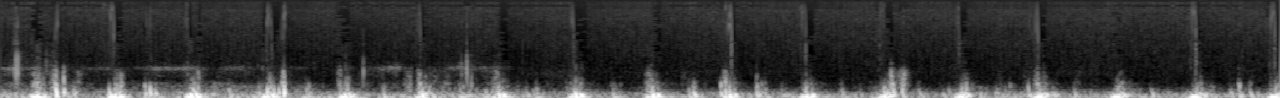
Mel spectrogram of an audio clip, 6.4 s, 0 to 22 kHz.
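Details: Heartbeat of a 35-year-old under the influence of medical marijuana and tobacco: steady, regular low thumping beats with a clear, even rhythm and no obvious extra sounds.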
